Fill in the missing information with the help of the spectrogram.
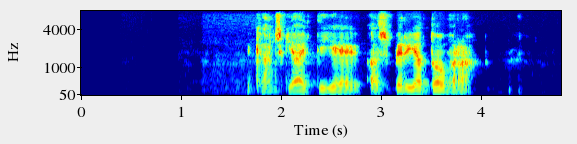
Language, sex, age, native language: Icelandic, male, 20-29, Icelandic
